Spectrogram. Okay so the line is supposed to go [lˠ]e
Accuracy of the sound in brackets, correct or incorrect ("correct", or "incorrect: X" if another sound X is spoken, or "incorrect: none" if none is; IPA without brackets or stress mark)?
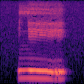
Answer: incorrect: l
